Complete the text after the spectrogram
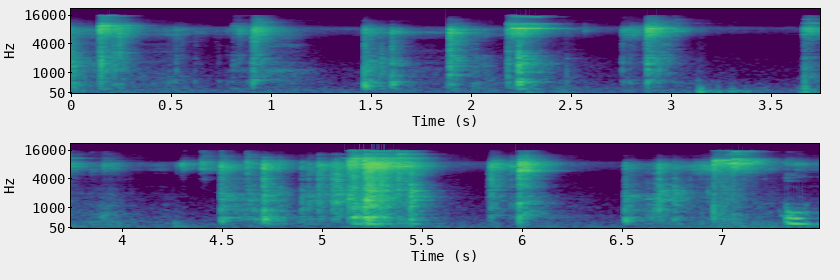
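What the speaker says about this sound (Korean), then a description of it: "동전이 끝없어" Coins clatter into a small toy safe in a run of sharp metallic clinks and drops, arriving in irregular bursts across the whole stretch, close and fairly loud, with no talking.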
